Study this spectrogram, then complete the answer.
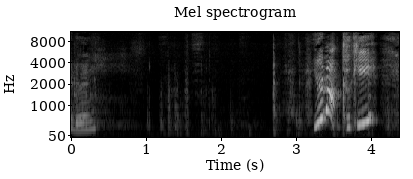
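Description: A small plastic toy taps down on a hard surface.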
